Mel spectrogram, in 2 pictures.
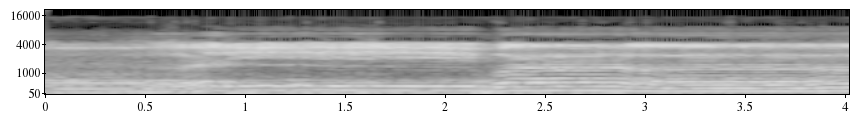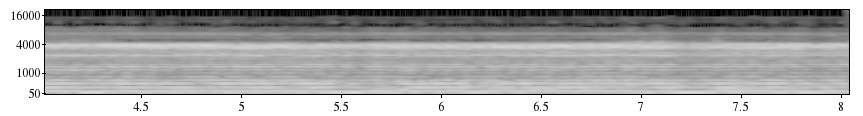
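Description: A man's solo voice chanting soz khwani, the melodic Urdu lament for the martyrs of Karbala, in long held notes. The melody steps down in pitch about two to three seconds in, then settles on one long sustained note.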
